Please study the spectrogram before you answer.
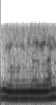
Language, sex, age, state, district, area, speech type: Odia, male, 18-30, Odisha, Jagatsinghpur, rural, conversation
